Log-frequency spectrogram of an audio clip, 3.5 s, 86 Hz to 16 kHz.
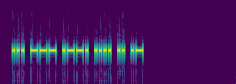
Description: Morse code, heard as a keyed tone, about 34 wpm, 700 Hz. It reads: SOPHIA
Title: USA Common Names - 35wpm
